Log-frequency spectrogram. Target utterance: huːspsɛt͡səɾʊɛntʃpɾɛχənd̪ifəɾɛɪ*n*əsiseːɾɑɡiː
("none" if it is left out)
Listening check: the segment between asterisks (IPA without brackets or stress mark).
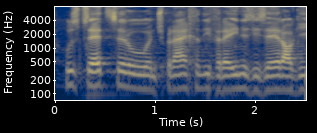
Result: n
